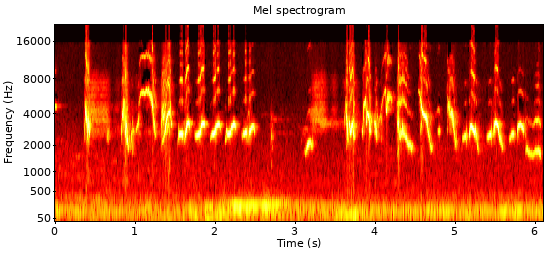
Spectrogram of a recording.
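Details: Oriental magpie-robin in full vigorous song, used as a lure to set competition birds singing: sharp whistled notes and slurred phrases, then a fast run of five repeated downslurred chips, more varied whistles and buzzy trills after a brief pause.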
